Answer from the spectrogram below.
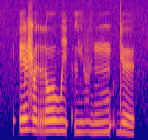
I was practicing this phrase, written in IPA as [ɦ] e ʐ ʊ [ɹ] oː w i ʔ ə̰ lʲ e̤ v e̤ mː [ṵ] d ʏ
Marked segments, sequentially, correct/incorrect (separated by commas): incorrect, incorrect, correct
